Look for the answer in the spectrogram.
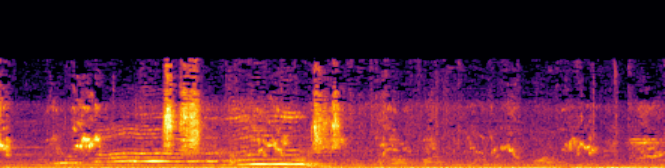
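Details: Japanese budgerigar eating kolmi shak, giving clear whistled notes that slide upward and then fall, with short high chirps scattered between them over a low, steady background rumble.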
